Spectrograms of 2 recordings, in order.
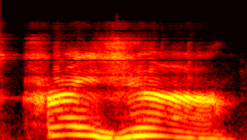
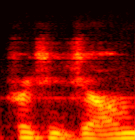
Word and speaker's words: Prejean: Actually, it's Prejean. It's spelt as if you should say it Pretty John, but it's Norman, you know.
